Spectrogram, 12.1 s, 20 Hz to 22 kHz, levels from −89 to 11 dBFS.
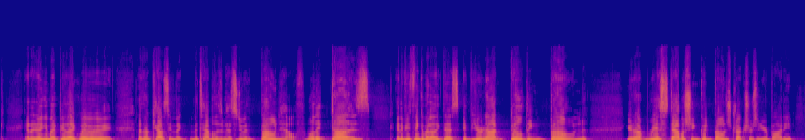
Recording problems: distortion; slight; 10 dB below the speech

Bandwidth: 14.5 kHz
